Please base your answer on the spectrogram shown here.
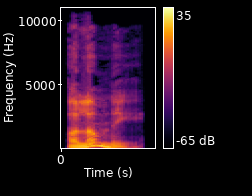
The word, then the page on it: alumnae: British English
